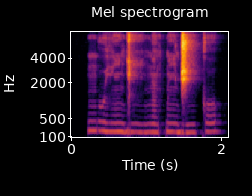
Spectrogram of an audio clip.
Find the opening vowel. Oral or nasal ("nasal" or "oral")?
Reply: oral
